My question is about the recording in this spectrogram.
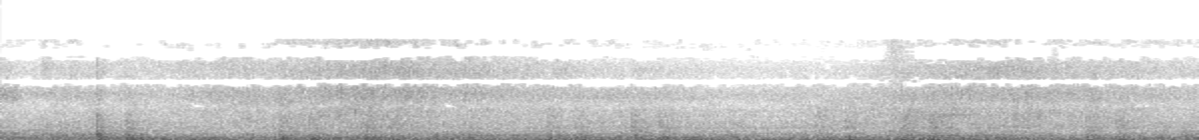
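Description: Kintetsu limited express electric train running along the platform close by: a steady rumble with the clack of wheels over rail joints.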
